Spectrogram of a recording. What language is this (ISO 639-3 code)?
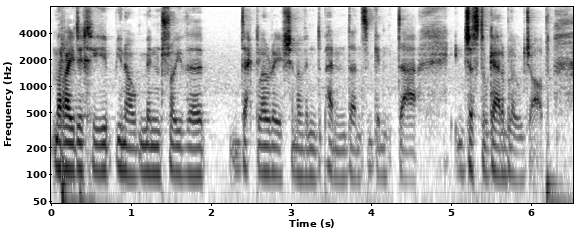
cym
